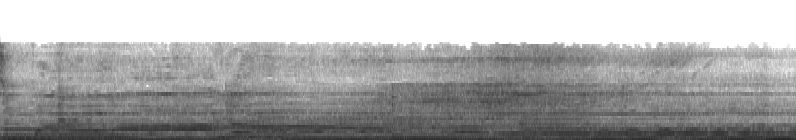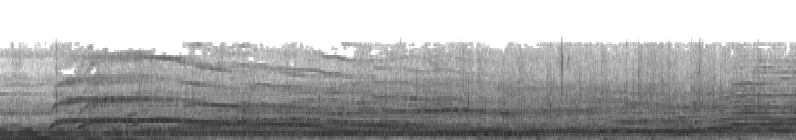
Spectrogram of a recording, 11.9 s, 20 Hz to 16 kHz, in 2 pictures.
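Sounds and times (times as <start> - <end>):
crowd cheering and whooping: 6.4 - 11.9.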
